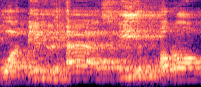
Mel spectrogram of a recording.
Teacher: Di sini wabil akhirah, ra dibaca dengan tebal. Disebut dalam istilah tajwid dia panggil tafkhim, bukan tarqiq.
